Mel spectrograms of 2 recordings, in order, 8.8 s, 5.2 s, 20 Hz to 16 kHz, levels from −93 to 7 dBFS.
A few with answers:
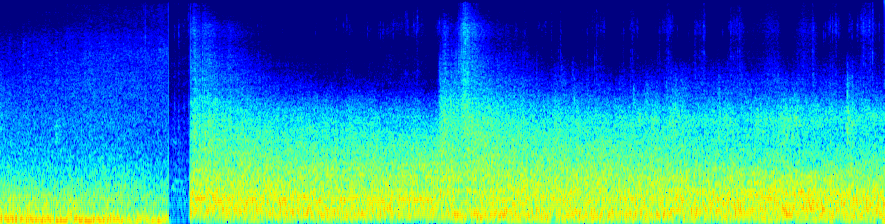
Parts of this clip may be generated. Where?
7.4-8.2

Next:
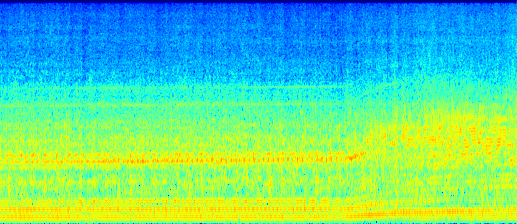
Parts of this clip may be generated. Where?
0.9-2.4

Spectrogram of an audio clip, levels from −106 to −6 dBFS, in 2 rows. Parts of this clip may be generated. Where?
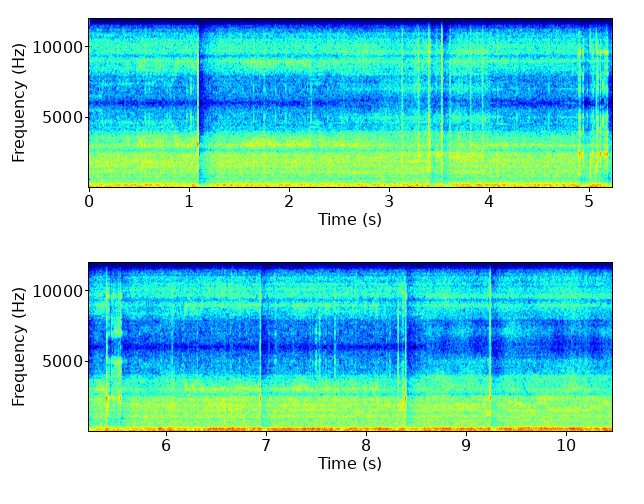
2.5-4.0; 8.6-10.5

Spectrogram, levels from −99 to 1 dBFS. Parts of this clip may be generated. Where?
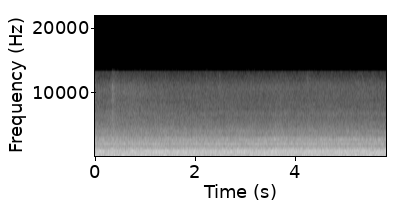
2.5-4.0

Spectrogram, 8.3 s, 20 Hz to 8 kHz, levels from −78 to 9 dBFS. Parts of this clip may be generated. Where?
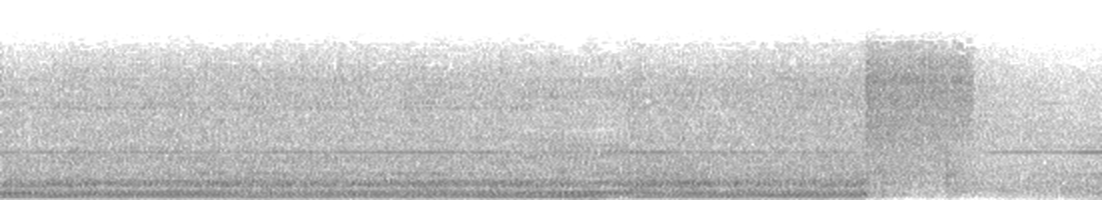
3.9-4.7

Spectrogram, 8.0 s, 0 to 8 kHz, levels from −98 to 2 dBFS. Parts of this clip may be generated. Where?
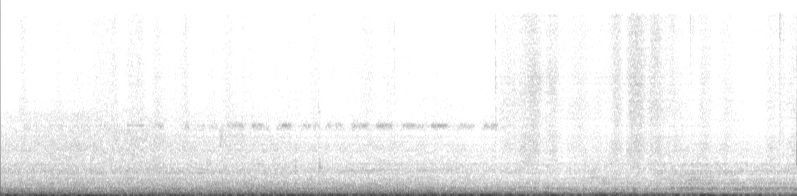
0.0-1.0; 1.5-8.0

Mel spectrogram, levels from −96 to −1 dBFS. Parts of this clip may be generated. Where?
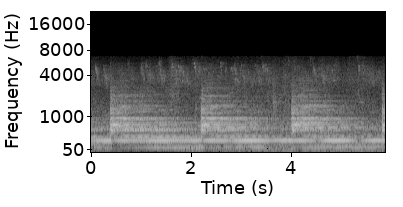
0.5-1.3

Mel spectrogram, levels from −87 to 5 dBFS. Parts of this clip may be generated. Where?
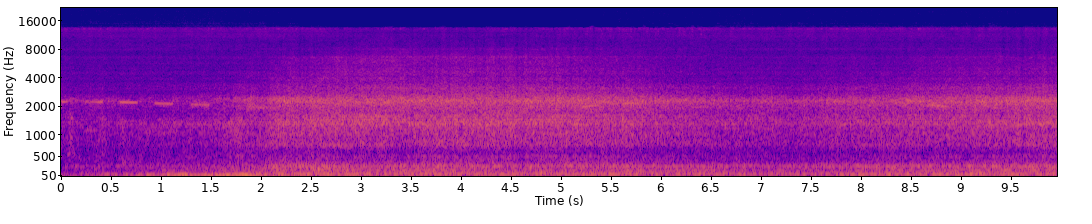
0.0-4.7; 6.6-10.0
